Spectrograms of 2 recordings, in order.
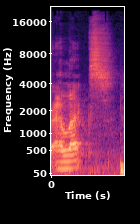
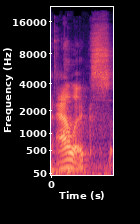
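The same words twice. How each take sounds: First: Alex said "AL-EKS", with a full second vowel; Alex as "a-LEKS", second syllable unreduced; alternative pronunciation. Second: Said in the usual way. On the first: Shown as a demonstration. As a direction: give Alex a clear "eks" ending. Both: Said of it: "is it pronounced Alex or Alex".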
